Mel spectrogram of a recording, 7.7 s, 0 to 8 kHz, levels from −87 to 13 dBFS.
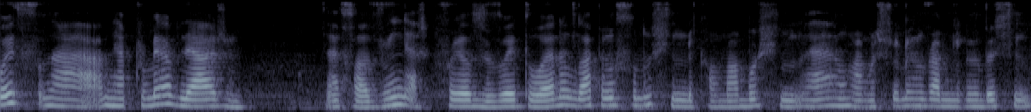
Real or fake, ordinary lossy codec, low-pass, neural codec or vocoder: fake; none; 7.2 kHz; autoencoder, 22.05 kHz, a latent of 192 numbers a frame, VITS, trained on one speaker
